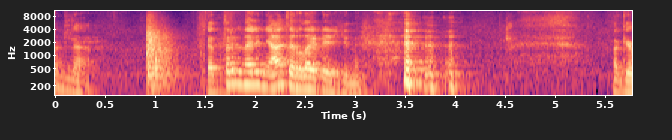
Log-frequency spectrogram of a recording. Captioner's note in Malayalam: പൊട്ടിച്ചിരി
